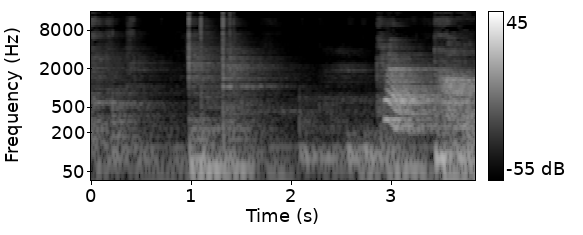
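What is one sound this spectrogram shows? Plush toys bump and rustle against a wooden surface.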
